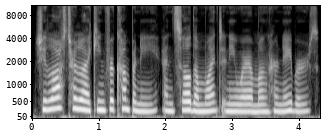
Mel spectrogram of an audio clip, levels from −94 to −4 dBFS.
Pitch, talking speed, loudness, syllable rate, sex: 235 Hz, 180 wpm, -16 LUFS, 5.3 syllables/s, female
